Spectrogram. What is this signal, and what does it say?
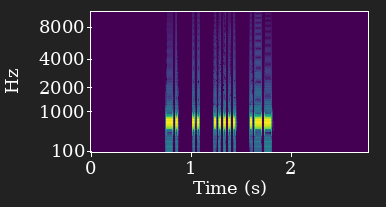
Morse code, heard as a keyed tone, about 52 wpm, spaced as for 37 wpm, 700 Hz. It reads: NI5W
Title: USA Call Signs - 4 Characters - 2x Character Spacing - 50wpm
